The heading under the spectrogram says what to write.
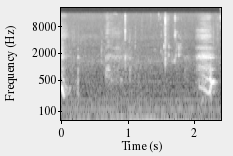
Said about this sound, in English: Tosses his sons into the water as he's complaining about upsetting the biological whatever balance. That's harmful to the environment. Splash.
